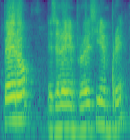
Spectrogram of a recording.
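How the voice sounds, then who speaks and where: A man's voice: normal speed, dark tone. Colombian man leading a casual Bible study. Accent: Colombian Spanish. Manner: conversational, asks listeners "¿listo?" and "¿sí?" often; hesitant restarts while explaining. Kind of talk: informal group Bible study. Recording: dull low-fi room recording with faint hiss.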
